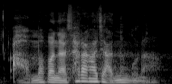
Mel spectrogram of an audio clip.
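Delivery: softly hurt, resigned realization; hurt child. Acted. Grown child realizing parents don't love them, quietly hurt. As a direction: murmur it like a disappointed child. Child's sad thought voiced.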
